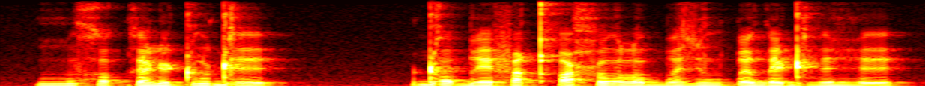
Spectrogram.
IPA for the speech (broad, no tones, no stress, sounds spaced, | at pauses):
ɦ u x ɔ k ɐ ɳ ɨ ʈ u ɖ ɘ | ɖ ɔ b ɛ f e qʼ ɔ ħ u lˠ u b ɐ z u ɓ ɐ w ɛ ɖʱ ɘ ɦ ɘ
